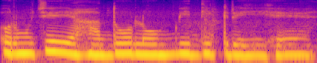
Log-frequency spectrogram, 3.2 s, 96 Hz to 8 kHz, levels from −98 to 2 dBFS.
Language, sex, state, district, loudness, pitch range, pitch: Hindi, female, Arunachal Pradesh, Longding, -12 LUFS, 175-195 Hz, 185 Hz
